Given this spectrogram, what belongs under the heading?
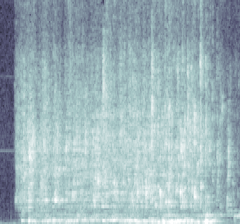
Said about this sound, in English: He says as he pours out the old water. Uncaps the jug. And pours in the new water.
